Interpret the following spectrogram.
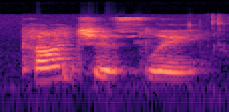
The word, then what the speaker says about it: consciously: it's really not good consciously oh the consciously okay it's like from conscience consciously okay today is not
